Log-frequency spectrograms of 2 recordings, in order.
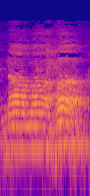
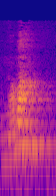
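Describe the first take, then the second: First: The word ends with a full extra syllable. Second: The word ends with a breathed-out release. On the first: The speaker calls it wrong. "Do not say Namaha. That is wrong" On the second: The speaker calls it right. "Visarga means to breathe out. You must breathe out"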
